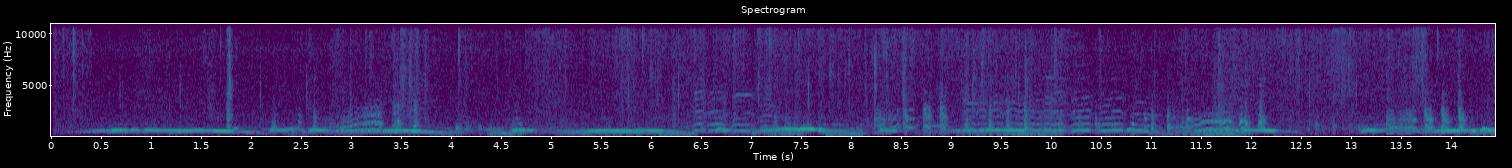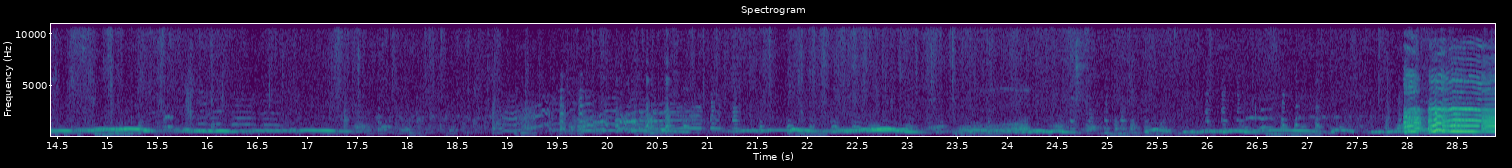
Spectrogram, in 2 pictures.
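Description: Mille Fleur bantam chickens making short, arching clucking calls, about one a second, with no let-up. Near the end a much louder drawn-out call breaks in: a bantam rooster starting to crow.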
